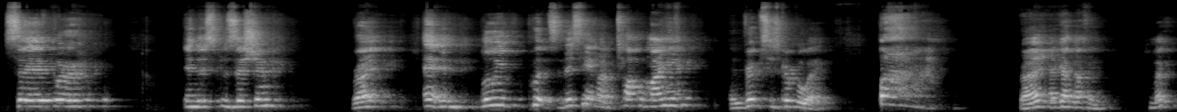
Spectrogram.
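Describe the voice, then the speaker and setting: A man coaching a jiu-jitsu technique, explaining casually in short, choppy phrases and often checking in with a quick tag question. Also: sits high, dark tone. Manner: informal, choppy phrases with repeated tag "right?". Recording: roomy echo, distant microphone.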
